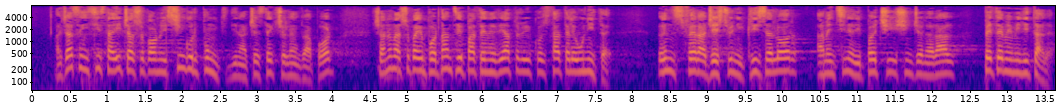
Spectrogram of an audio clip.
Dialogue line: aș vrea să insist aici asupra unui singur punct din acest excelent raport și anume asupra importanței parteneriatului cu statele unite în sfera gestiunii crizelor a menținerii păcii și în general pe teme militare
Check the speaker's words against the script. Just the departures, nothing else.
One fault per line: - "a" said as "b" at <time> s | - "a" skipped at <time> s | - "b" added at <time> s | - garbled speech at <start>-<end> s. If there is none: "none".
none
